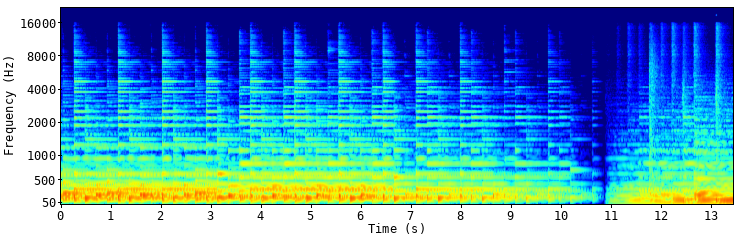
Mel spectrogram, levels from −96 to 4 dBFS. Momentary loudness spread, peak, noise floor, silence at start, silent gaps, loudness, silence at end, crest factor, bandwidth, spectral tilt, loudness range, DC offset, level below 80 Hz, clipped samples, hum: 14 LU; -6 dBFS; -50 dBFS; 0 s; none; -23 LUFS; 0 s; 16 dB; 12.5 kHz; -8.5 dB/octave; 12 LU; under 0.1%; -38 dBFS; under 0.1%; none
